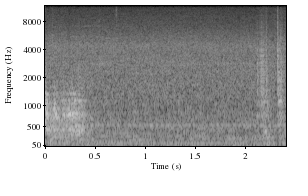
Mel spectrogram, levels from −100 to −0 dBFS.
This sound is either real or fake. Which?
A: real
